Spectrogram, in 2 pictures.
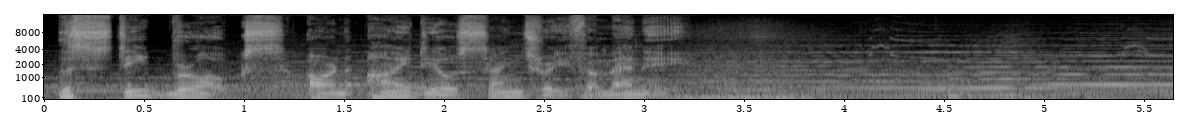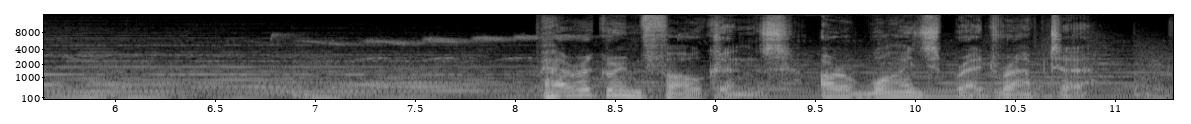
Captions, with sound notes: The steep rocks are an ideal sanctuary for many. [bird screeches] Peregrine falcons are a widespread raptor.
